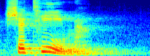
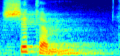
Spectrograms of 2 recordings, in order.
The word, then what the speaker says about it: Shittim: The men come from a city whose name is pronounced, if you're British, the name of the city is pronounced Shittim. Okay, if you're American, the name of the city is pronounced Shittim.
